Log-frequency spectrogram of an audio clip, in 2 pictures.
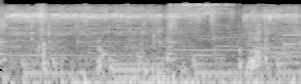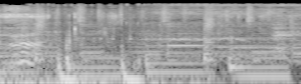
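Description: Background music with a steady bass line, and brief snatches of voices.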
